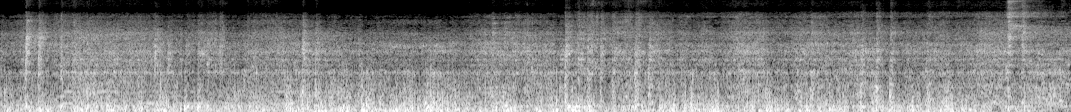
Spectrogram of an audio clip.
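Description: Express passenger train running at speed, heard from aboard: a steady rumble of wheels on rails, with occasional sharp clacks as it crosses rail joints and points.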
